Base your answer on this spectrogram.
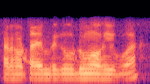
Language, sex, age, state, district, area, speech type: Santali, male, 30-45, West Bengal, Malda, rural, conversation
